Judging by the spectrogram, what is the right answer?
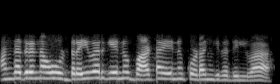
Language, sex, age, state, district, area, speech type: Kannada, female, 18-30, Karnataka, Mandya, rural, conversation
